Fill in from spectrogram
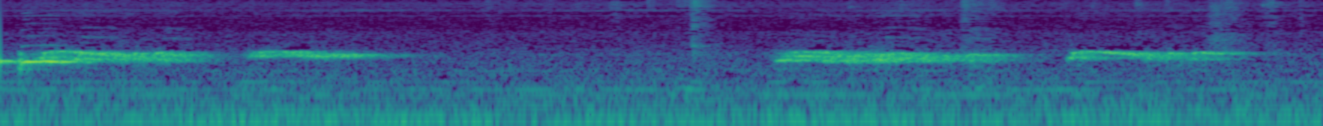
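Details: Zebra dove, local natural bird, singing in the ngelaras one-and-a-half engkel style: soft, hollow coo notes in pairs separated by a short pause, with faint clicks in the background.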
